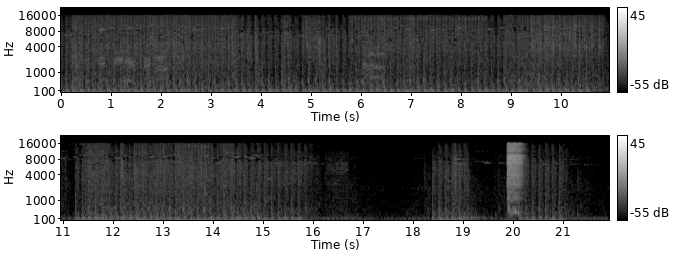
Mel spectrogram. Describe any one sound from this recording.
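A machine gun fires in long, rapid bursts.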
